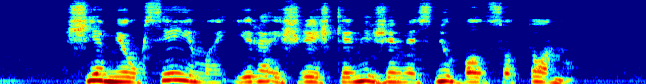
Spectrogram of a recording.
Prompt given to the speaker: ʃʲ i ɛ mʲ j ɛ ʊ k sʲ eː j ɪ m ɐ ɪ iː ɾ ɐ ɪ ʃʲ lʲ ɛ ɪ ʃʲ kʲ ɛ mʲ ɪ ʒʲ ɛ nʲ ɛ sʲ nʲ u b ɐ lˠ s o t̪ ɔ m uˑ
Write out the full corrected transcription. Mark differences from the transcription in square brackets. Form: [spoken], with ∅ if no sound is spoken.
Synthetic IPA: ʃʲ i ɛ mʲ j ɛ ʊ k sʲ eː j ɪ m ɐ ɪ iː ɾ ɐ ɪ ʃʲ [ɾʲ] ɛ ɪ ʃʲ kʲ ɛ mʲ ɪ ʒʲ ɛ [mʲ] ɛ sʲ nʲ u b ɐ lˠ s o t̪ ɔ [n] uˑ

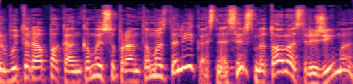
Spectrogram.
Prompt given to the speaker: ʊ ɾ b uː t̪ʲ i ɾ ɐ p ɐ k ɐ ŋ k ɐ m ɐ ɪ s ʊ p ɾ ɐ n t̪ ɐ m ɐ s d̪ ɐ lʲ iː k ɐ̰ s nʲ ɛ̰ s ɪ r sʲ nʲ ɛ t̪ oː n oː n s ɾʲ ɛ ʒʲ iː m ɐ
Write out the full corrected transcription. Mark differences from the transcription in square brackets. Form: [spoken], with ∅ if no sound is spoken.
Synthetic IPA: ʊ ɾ b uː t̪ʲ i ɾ ɐ p ɐ k ɐ ŋ k ɐ m ɐ ɪ s ʊ p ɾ ɐ n t̪ ɐ m ɐ s d̪ ɐ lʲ iː k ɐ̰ s nʲ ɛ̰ s ɪ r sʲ [mʲ] ɛ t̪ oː n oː [∅] s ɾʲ ɛ ʒʲ iː m ɐ

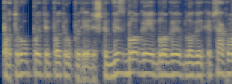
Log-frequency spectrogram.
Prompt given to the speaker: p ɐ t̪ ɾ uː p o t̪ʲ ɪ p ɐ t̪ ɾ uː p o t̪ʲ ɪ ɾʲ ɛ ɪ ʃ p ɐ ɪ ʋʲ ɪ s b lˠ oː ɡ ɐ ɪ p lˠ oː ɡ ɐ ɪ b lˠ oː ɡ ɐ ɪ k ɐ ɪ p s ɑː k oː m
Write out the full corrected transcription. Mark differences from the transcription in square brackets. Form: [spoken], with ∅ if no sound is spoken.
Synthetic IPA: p ɐ t̪ ɾ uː p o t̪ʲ ɪ p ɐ t̪ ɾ uː p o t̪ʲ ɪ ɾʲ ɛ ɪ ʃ [k] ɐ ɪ ʋʲ ɪ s b lˠ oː ɡ ɐ ɪ [b] lˠ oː ɡ ɐ ɪ b lˠ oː ɡ ɐ ɪ k ɐ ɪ p s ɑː k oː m

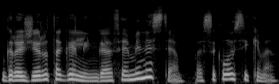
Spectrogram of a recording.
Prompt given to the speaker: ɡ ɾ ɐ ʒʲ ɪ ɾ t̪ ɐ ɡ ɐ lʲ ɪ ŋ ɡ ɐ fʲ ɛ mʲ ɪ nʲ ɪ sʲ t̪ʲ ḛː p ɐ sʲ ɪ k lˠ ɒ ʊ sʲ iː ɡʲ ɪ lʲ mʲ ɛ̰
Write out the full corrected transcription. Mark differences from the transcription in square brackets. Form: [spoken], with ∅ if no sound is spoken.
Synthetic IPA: ɡ ɾ ɐ ʒʲ ɪ ɾ t̪ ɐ ɡ ɐ lʲ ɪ ŋ ɡ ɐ fʲ ɛ mʲ ɪ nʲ ɪ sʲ t̪ʲ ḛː p ɐ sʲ ɪ k lˠ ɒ ʊ sʲ iː [kʲ] ɪ [∅] mʲ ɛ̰

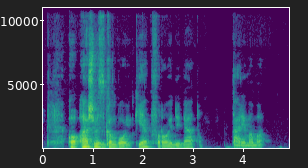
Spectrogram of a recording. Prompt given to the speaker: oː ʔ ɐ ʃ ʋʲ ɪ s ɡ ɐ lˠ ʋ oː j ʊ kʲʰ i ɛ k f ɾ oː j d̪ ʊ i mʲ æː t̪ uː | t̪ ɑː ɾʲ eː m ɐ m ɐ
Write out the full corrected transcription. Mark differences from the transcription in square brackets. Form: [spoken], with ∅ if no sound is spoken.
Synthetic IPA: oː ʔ ɐ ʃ ʋʲ ɪ s ɡ ɐ lˠ ʋ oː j ʊ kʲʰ i ɛ k f ɾ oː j d̪ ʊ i mʲ æː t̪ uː | t̪ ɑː ɾʲ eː m ɐ m ɐ

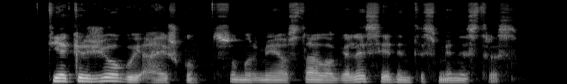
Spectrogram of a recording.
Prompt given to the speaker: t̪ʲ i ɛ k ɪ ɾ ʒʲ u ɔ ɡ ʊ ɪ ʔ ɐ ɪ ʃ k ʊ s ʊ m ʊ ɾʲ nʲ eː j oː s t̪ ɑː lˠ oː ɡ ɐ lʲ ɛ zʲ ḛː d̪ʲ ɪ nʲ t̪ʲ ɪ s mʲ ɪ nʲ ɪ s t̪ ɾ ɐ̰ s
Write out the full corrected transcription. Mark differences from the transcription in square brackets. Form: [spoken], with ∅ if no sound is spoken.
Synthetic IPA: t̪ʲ i ɛ k ɪ ɾ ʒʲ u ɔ ɡ ʊ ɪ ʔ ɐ ɪ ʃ k ʊ s ʊ m ʊ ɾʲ [mʲ] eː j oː s t̪ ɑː lˠ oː ɡ ɐ lʲ ɛ [sʲ] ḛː d̪ʲ ɪ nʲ t̪ʲ ɪ s mʲ ɪ nʲ ɪ s t̪ ɾ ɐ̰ s

